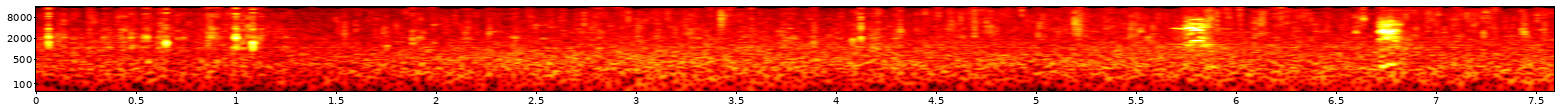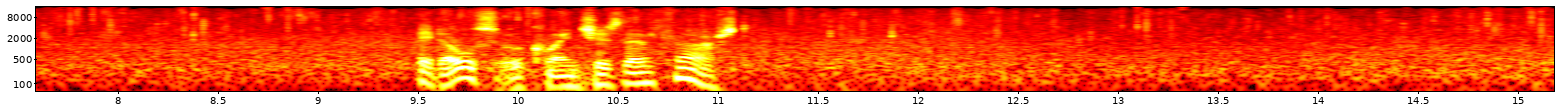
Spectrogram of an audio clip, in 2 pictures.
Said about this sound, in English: They go to the spa. This natural shower washes off the sea salt that penetrates their feathers.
